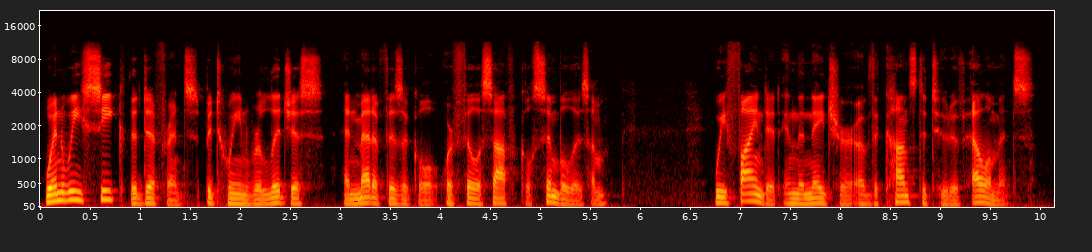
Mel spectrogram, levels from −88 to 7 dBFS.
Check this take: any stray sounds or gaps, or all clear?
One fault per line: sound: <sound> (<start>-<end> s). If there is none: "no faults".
no faults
